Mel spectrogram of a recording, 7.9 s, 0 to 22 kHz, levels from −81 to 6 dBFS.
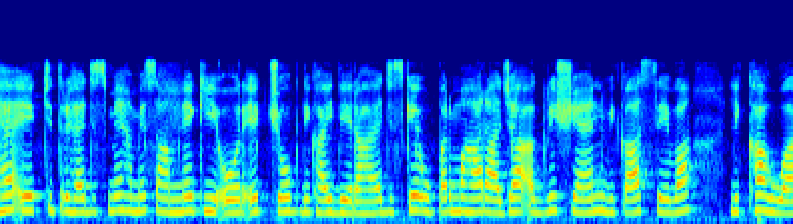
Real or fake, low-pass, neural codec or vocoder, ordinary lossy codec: real; 7.2 kHz; none; none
